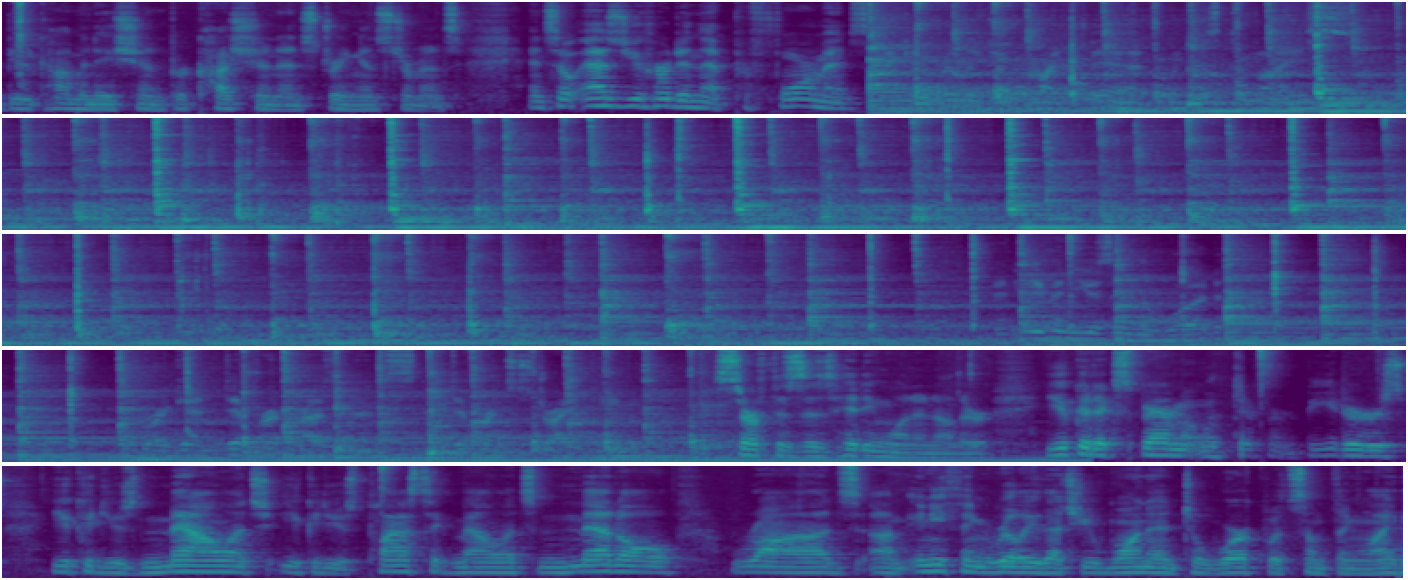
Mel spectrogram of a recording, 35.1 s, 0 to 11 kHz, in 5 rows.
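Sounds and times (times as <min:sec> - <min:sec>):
low resonant hum: 0:04.4 - 0:26.6.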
